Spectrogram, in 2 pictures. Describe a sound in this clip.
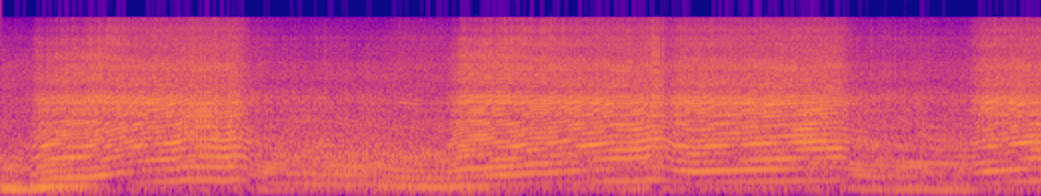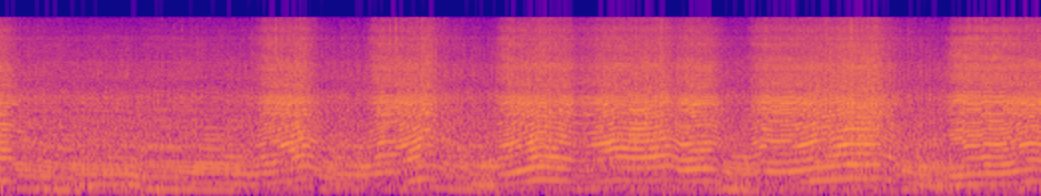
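A motorcycle engine revs high, rising and falling in pitch as gears shift.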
